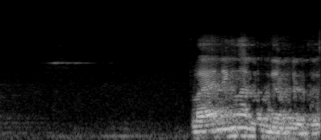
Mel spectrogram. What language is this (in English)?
Malayalam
